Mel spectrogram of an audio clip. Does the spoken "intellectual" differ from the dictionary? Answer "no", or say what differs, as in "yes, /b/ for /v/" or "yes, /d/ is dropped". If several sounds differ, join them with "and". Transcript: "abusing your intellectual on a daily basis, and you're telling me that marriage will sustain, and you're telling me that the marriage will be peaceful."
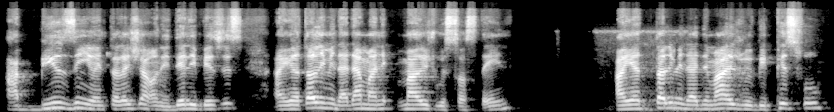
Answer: yes, /ʃ/ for /tʃ/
